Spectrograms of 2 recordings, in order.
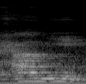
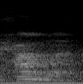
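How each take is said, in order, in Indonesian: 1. Kata ini berakhir dengan bunyi mim panjang. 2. Kata ini berakhir dengan vokal a pendek. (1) "dibacanya Hamim" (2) "bukan Hama"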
